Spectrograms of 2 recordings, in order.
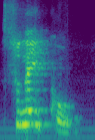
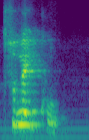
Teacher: Ele prefere, então, inserir um som de U depois desse S, é uma questão de convenção linguística, mas ele não insere o I, assim como o brasileiro faz. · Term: epêntese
